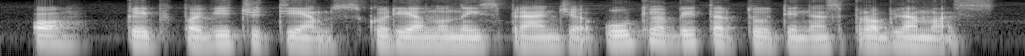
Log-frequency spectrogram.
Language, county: Lithuanian, Kaunas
